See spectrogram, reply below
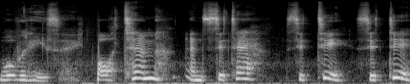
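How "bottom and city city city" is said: very slow, careful attempt at Welsh accent. Speaker tries the words as a welsh former boss would say them, attempted welsh accent. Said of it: "I have offended the Welsh people".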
